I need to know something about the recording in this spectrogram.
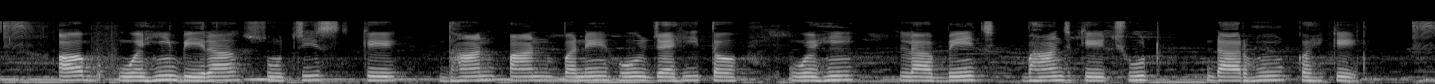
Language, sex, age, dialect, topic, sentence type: Chhattisgarhi, female, 25-30, Eastern, banking, statement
